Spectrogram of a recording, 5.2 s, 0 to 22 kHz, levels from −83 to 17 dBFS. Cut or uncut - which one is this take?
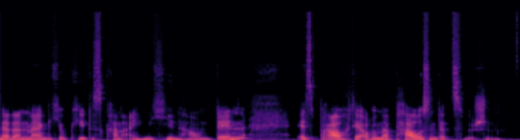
uncut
